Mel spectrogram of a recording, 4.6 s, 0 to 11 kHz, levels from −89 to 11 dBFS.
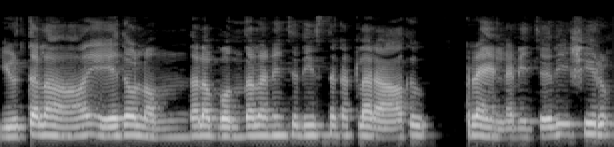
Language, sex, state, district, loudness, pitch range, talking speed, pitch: Telugu, female, Telangana, Nalgonda, -17 LUFS, 170-185 Hz, 130 wpm, 180 Hz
